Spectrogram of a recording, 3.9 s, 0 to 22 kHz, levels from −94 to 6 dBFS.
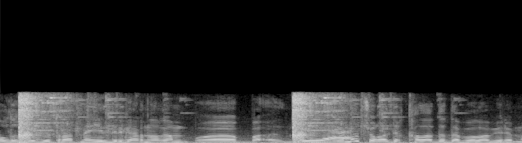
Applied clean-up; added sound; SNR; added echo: none; Shatter; 1 dB; none.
